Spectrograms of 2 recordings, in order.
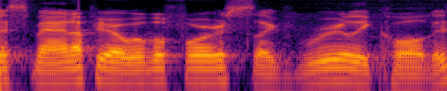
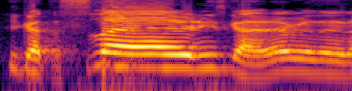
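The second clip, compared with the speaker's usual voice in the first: higher and louder with each item; building excitement; 10 semitones higher, 9 dB louder than usual. Real, not acted. Host listing the gear his buddy packed, rising hype. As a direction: pile it on, getting more pumped.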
